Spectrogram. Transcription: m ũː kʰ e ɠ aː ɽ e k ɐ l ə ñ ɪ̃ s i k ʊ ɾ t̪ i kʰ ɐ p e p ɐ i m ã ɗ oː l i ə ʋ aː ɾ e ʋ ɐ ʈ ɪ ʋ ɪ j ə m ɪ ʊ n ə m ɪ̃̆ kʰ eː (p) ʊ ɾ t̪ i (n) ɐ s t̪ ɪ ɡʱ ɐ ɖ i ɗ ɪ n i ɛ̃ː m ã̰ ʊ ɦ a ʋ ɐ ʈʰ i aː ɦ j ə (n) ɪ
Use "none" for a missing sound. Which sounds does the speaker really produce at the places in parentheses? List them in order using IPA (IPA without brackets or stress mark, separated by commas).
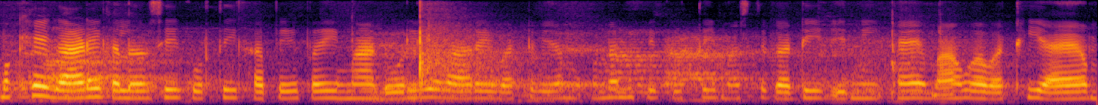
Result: k, m, m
